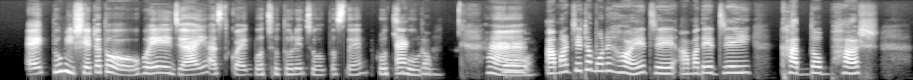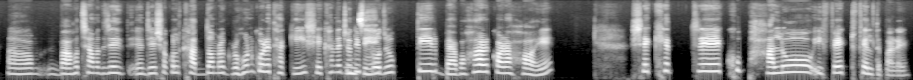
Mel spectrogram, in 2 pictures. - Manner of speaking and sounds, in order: static; lip smack; tapping
- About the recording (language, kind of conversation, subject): Bengali, unstructured, ভবিষ্যতে আমাদের খাদ্যাভ্যাস কীভাবে পরিবর্তিত হতে পারে বলে আপনি মনে করেন?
